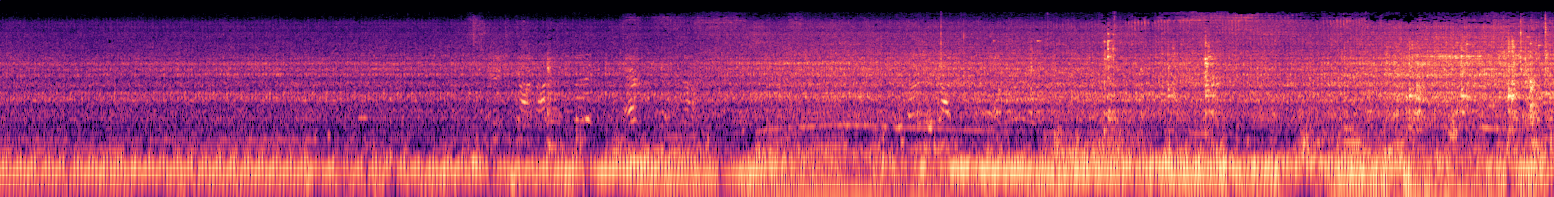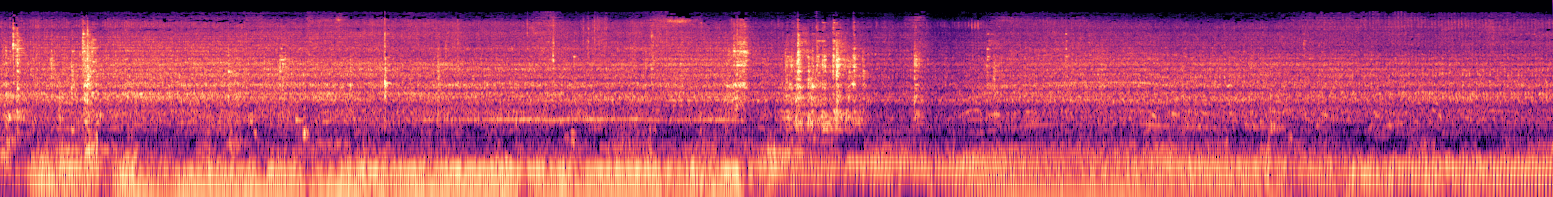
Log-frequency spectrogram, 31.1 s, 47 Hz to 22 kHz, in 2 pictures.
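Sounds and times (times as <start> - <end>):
diesel engine running: 0.0 - 31.0
sharp clicks and knocks: 14.1 - 16.7.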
